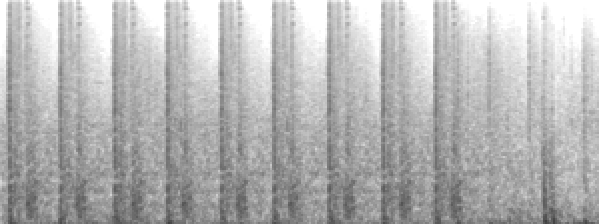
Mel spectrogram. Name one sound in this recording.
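A rifle fires loud shots in a rapid, regular rhythm.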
